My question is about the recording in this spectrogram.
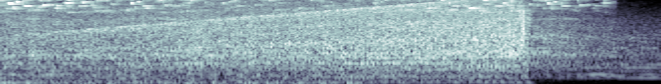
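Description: Cinematic title riser: a dense rushing noise over a deep rumble, climbing steadily in pitch and then cutting off abruptly about three seconds in. Quieter sustained music notes follow.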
